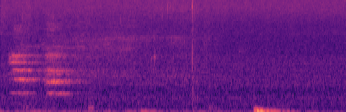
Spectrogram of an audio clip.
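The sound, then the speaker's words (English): A dog gives two quick, sharp barks, followed by a stretch of quiet background noise and a dull low thump near the end. “whoever's dog is barking, maybe they got a tip for us.”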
